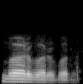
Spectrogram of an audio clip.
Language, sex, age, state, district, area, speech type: Marathi, male, 30-45, Maharashtra, Akola, rural, conversation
